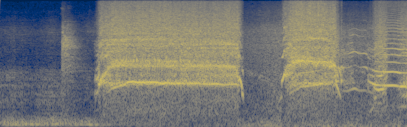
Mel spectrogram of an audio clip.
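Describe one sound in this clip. Young women scream loudly.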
